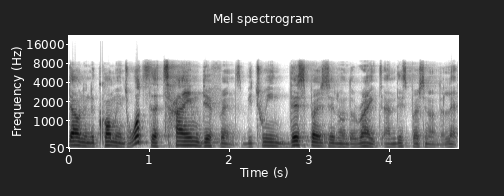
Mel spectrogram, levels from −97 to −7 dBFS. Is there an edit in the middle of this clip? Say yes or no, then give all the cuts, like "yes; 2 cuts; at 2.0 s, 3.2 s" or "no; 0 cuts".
no; 0 cuts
